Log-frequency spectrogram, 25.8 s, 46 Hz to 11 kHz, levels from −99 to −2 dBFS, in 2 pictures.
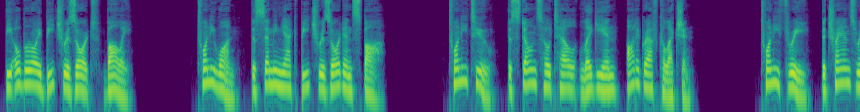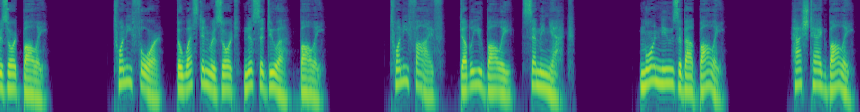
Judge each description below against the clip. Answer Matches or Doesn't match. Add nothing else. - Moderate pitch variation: Doesn't match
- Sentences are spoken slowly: Matches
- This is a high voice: Doesn't match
